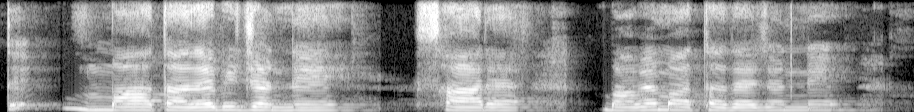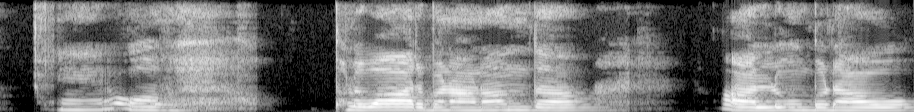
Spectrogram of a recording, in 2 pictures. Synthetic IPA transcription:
t̪eːmaːt̪aːd̪ɛːbiːd͡ʒənːeːsaːɾɛːbaːʋɛ̃ːmaːt̪aːd̪ɛːd͡ʒənːeː | oː | pʰəlʋaːɾbənaːnaːʊ̃nd̪aː | aːlũːbənaːoː

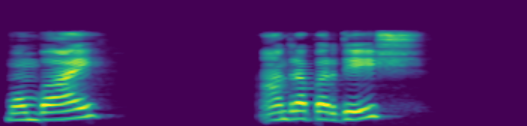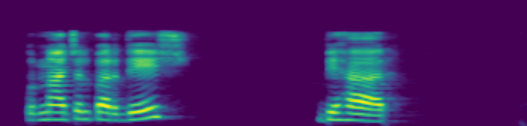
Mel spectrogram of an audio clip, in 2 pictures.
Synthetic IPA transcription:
mumbaːj | ã̰ːnd̪ʱɾapəɾd̪eːʃ | ʊɾnaːt͡ʃəlpəɾd̪eːʃ | biɦaːɾ

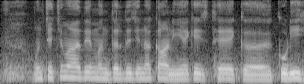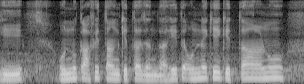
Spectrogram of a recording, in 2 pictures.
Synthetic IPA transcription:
ʊnt͡ʃɪt͡ʃmaːd̪eːmənd̪əɾd̪eːd͡ʒɪnãːkaːñiːɛ̃ːkɪd͡ʒɪt̪ʰːeːɪkkːʊɽiːɦiː | ʊnːũːkaːfiːt̪əŋɡkiːt̪aːd͡ʒãnd̪aːɦiːt̪ẽːʊnːẽːkeːkiːt̪aːãːnũː

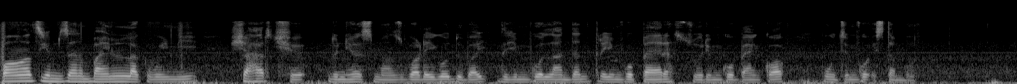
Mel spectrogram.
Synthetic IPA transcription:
pãːt͡sjɐmzɐnbaːjnɐlːɐkʋuniːʃɐɦɐɾt͡ʃʰɪd̪ʊnjaːsmɐ̃nzɡɔɽeɡod̪ʊbɐid̪ɐjimɡolɐnd̪ənt̪ɾɐjimɡoːpɛːɾɐsuːɾjimɡobɛːŋkɔːpʰpũːt͡ʃimɡoːʔɪst̪ɐmbul

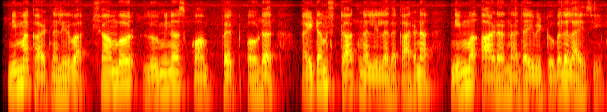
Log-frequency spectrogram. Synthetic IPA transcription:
nimːɐkaːɾʈnɐlːiɾuʋɐʃaːmboːɾluːminɐskaːmpeːk̚ʈpɐwɖɐɾ | ɐ̰jʈɐmsʈaːknɐlːilːɐd̪ɐkaːɾɐɳɐ | nimːɐʔaːɾɖɐɾnɐd̪ɐjʋiʈːubɐd̪ɐlaːjisi

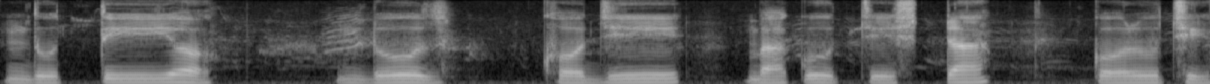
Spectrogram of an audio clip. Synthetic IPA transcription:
d̪ut̪ijɔ | ɖoz | kʰɔd͡ʒi | bakut͡ʃesʈa | kɔɾut͡ʃʰi

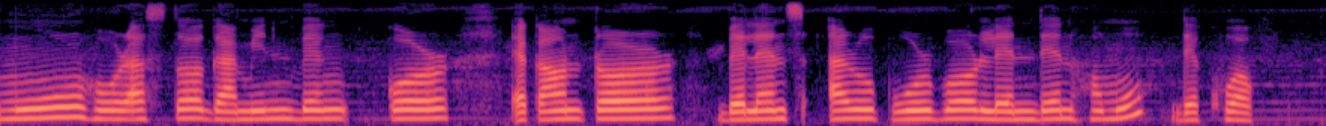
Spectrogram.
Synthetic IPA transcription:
muɹɦowɹastɔɡaminbɛŋk | ɔɹ | ɛkawntɔɹ | bɛlɛnsaɹupuɹbɔɹlɛndɛnxɔmudɛkʰuak̚

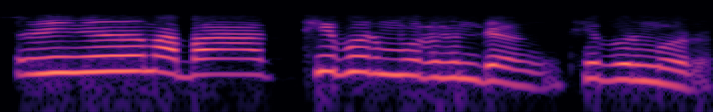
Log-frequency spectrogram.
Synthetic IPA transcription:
ɯjnɯmabatʰebɯɾmuɾɦɯndɯŋtʰebɯɾmuɾ

